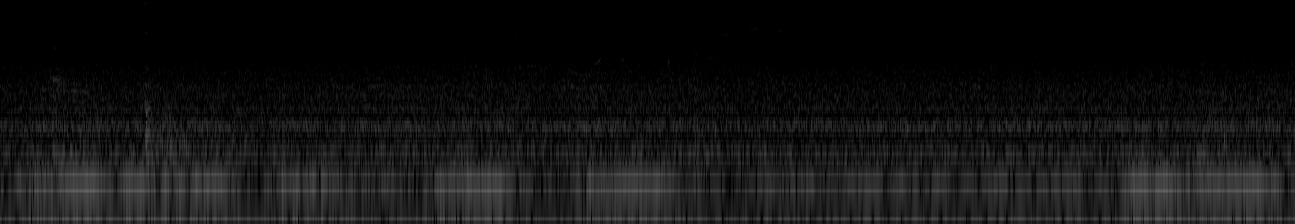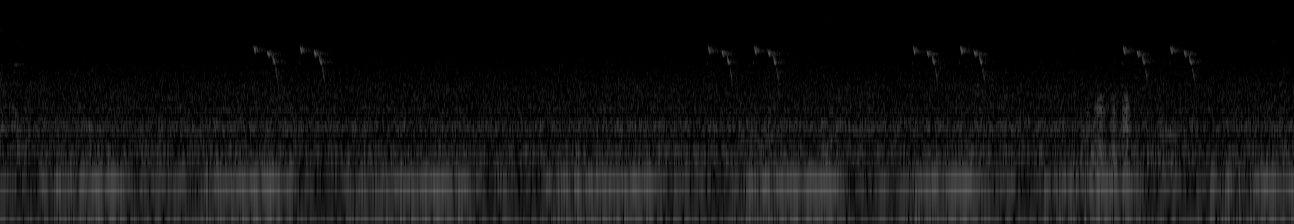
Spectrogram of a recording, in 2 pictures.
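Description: Honey bees buzz in a steady low hum as they are removed from a wine barrel, faint and continuous, with a few soft high chirps in the background.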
